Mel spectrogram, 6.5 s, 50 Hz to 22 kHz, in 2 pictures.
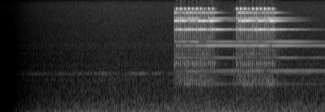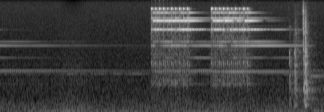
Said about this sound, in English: By the way, the red phone in your office, it's been ringing for the past 10 minutes.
